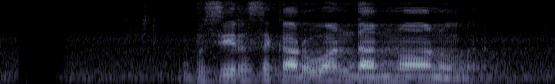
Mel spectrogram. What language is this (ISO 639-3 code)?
sin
